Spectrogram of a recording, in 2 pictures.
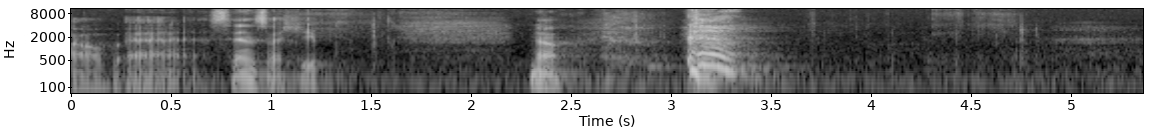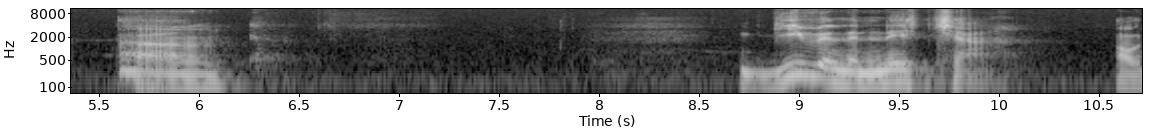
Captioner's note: coughs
